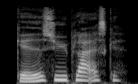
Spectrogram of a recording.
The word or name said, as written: gadesygeplejerske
